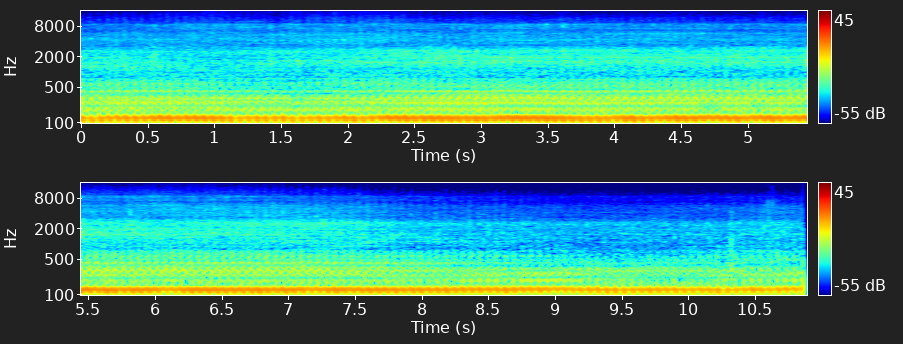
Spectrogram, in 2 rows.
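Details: 1976 Honda CB550 four-cylinder chopper, first start in nearly 50 years with carbs refitted and temporary fuel line: smooth, even low idle with steady deep hum, no knocks, misses or rattles; healthy.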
